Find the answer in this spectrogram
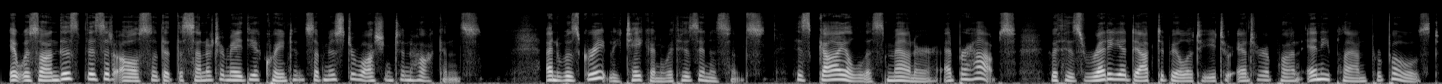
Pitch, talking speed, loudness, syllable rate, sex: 190 Hz, 160 wpm, -19 LUFS, 5.2 syllables/s, female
